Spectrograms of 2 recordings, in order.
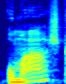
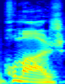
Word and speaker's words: Hommage: Top 3 Hommage, du hast schön das H lautlos ausgesprochen.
